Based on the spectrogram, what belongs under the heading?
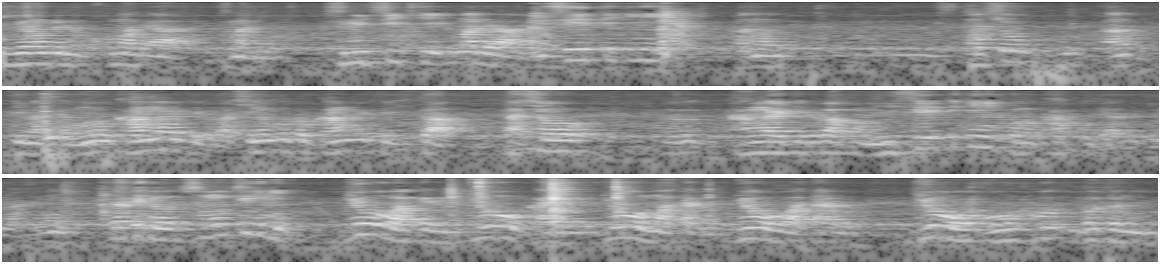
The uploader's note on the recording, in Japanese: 主催：詩誌「無限」事業部 場所：明治神宮外苑絵画館文化教室。録音者の手元でのノイズが入る。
